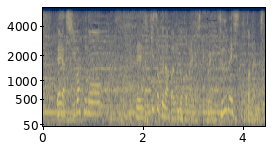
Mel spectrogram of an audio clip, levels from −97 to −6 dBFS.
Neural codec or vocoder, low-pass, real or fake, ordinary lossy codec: none; 5.4 kHz; real; none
